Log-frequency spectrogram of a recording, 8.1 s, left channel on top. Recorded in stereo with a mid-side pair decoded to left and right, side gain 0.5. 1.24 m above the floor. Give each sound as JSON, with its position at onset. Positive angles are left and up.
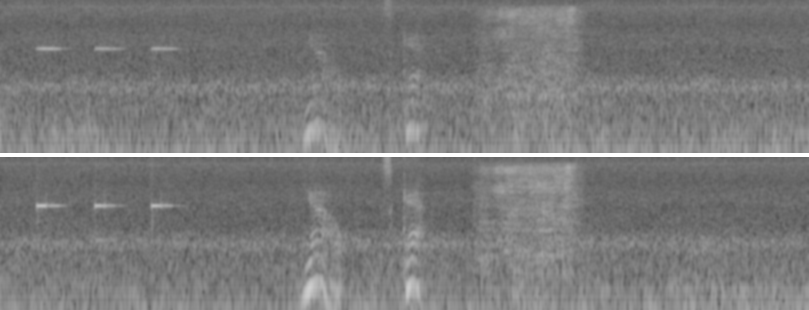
{"t": 0.3, "sound": "a microwave", "azimuth_deg": -70, "distance_m": 1.8}
{"t": 3.0, "sound": "a man speaking", "azimuth_deg": -50, "distance_m": 1.2}
{"t": 4.7, "sound": "tearing paper", "azimuth_deg": -70, "distance_m": 6.5}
